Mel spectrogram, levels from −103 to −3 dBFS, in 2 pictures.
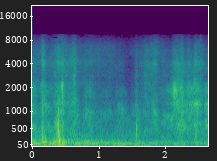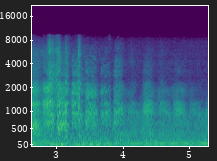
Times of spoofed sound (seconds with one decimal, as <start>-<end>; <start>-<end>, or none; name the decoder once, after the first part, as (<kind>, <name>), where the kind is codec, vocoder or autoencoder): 0.0-2.9 (vocoder, WaveNeXt); 4.0-5.3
